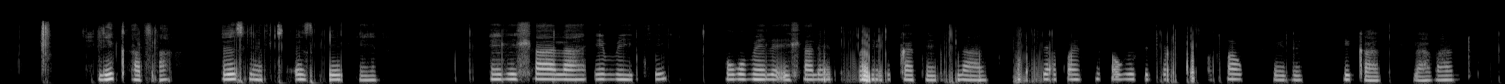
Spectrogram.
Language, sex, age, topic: North Ndebele, female, 25-35, health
